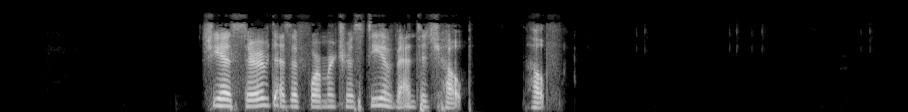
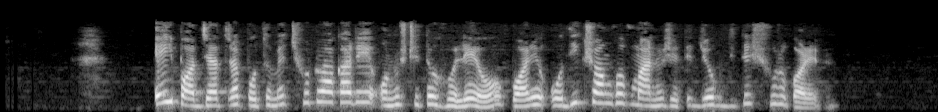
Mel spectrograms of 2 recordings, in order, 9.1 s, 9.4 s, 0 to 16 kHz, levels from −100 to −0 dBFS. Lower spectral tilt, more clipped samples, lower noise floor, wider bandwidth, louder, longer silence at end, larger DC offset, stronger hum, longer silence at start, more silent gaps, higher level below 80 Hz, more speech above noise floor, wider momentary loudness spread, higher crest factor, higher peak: second, -3 dB/octave vs -4.5 dB/octave; neither; first, under -90 dBFS vs -80 dBFS; first, 10 kHz vs 7.6 kHz; second, -21 LUFS vs -17 LUFS; first, 3.65 s vs 1.2 s; neither; neither; first, 2.05 s vs 0.85 s; neither; first, -56 dBFS vs -64 dBFS; first, over 69 dB vs 64 dB; about the same, 9 LU vs 10 LU; first, 24 dB vs 16 dB; about the same, -2 dBFS vs -2 dBFS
